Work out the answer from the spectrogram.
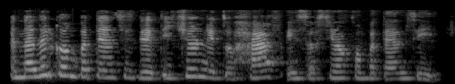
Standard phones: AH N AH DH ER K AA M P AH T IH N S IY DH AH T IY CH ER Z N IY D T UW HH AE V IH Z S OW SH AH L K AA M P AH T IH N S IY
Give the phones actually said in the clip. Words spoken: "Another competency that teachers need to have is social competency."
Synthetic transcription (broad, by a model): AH N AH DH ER K AA M P AH T IH N S IY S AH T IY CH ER N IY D T UW HH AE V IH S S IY AH L K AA M P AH T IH N S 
